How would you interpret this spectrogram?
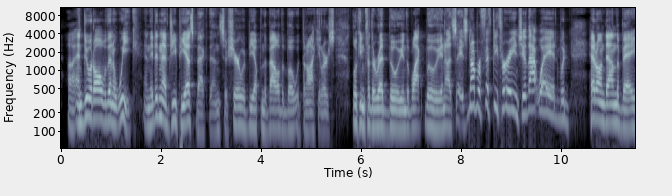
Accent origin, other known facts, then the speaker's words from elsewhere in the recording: Maryland, United States; I was born and raised in Maryland on the Chesapeake Bay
